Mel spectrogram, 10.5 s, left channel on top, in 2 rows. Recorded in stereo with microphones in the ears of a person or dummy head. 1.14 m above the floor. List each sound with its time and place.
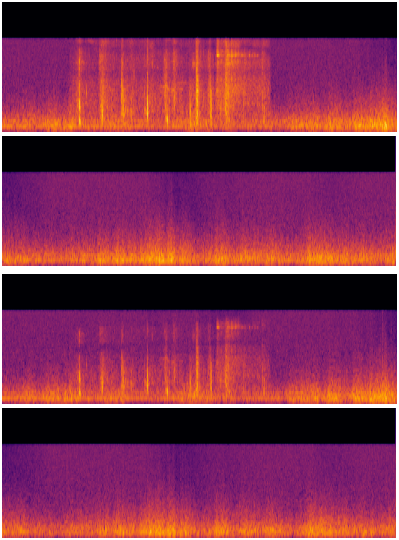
0.9 s running footsteps: 70° left (ahead or behind); by 3.6 s 80° left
